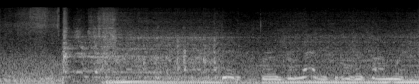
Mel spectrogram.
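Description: A car engine starts and runs with a low, steady hum.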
